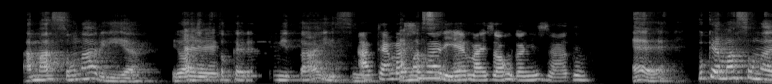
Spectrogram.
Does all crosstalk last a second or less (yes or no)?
no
